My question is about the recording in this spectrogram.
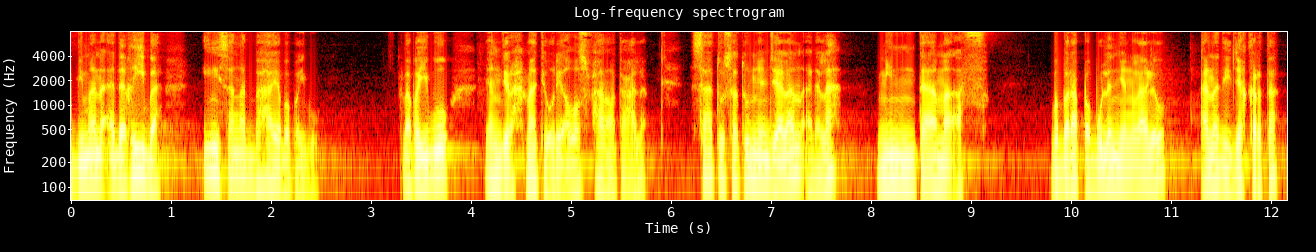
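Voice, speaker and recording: A man's voice: medium pitch, warm tone, big-room sound. A male preacher giving a sermon to a congregation, teaching through rhetorical questions and mixing in Arabic words.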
